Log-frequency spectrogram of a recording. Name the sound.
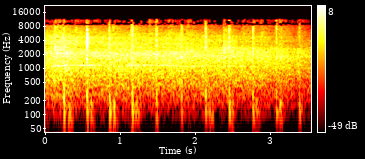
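crowd applause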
